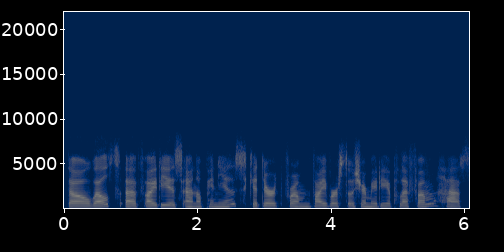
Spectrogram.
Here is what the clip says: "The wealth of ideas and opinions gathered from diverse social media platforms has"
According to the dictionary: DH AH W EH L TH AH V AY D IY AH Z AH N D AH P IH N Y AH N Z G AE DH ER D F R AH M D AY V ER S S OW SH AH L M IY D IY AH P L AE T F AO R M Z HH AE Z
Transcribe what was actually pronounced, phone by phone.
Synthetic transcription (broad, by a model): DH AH W EH L TH AH V AY D IY AH Z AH N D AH P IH N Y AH N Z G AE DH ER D F R AH M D AY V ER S S OW SH AH L M IY D IY AH P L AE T F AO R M HH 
